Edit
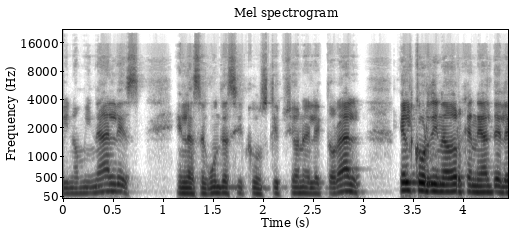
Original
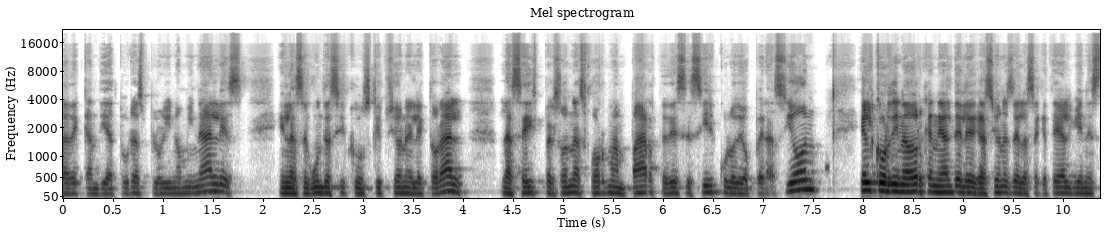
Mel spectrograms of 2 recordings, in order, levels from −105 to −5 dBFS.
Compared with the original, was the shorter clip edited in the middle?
yes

